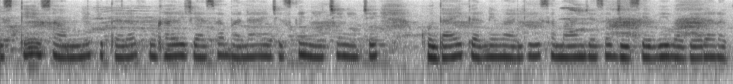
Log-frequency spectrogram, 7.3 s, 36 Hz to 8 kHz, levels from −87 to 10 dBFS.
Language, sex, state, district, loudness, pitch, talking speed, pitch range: Hindi, female, Uttar Pradesh, Lalitpur, -15 LUFS, 215 Hz, 155 wpm, 205-225 Hz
